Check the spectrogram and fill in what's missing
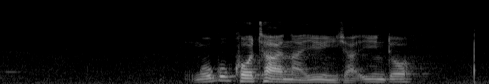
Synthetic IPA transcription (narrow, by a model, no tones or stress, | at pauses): ŋok̬ʼukʰɔtʰanajind͡ʒʱaiːntʼɔ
